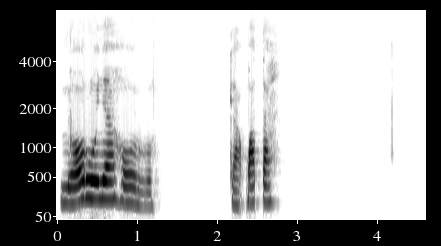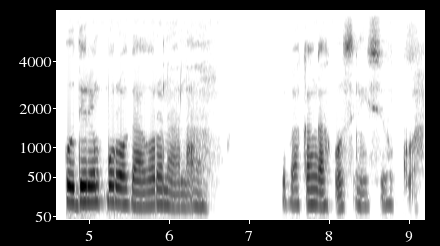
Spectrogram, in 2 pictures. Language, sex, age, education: Igbo, female, 15-29, tertiary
